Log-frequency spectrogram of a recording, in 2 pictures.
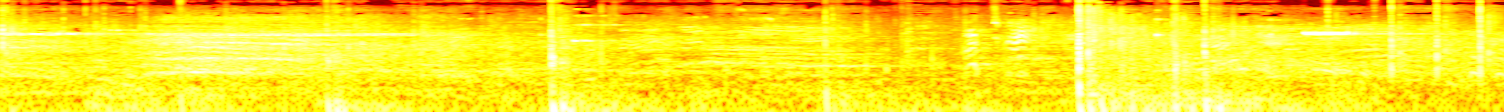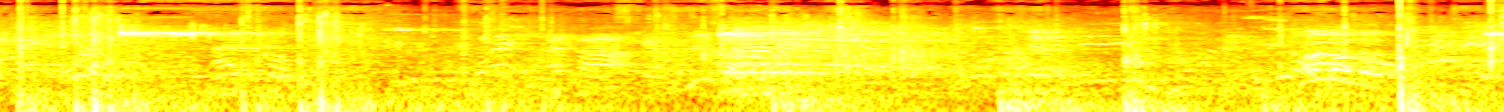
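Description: Volleyball being played in a gym hall: players' voices calling out, and several sharp smacks of the ball being hit, the loudest about two and a half and five seconds in.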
